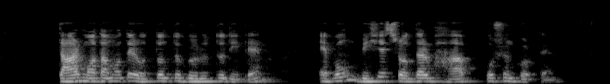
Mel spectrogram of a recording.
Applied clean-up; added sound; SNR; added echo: none; none; none; none.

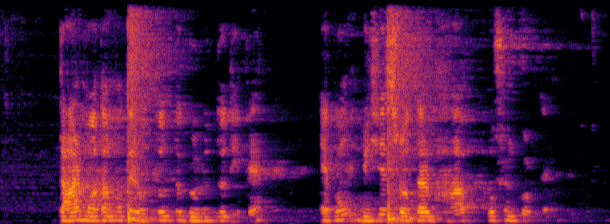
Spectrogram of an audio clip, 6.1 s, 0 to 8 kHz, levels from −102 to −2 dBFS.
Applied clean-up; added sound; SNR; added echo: classical method WPE with log-MMSE.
